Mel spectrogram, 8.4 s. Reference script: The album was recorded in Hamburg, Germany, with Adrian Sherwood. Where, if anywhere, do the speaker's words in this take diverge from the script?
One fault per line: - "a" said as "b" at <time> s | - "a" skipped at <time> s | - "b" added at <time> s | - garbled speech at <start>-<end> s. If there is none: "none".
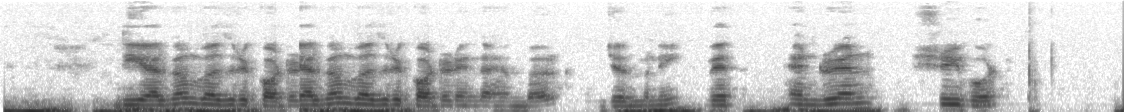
- "album was recorded" added at 2.3 s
